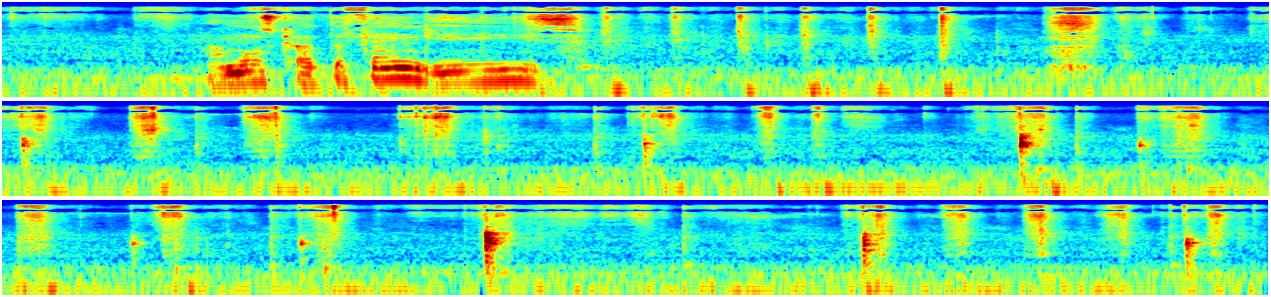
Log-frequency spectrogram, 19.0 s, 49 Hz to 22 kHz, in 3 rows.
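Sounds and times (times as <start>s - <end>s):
knife chopping on wooden board: 2.8s - 5.0s, 6.3s - 7.8s, 8.4s - 10.6s, 11.2s - 16.2s, 16.9s - 19.0s.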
